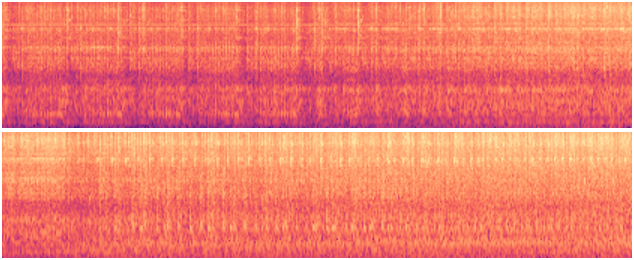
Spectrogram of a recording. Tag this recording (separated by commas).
Vehicle, Engine starting, Engine, Motorcycle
